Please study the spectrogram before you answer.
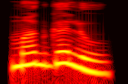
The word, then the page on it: ಮಗ್ಗಲು: maggalu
